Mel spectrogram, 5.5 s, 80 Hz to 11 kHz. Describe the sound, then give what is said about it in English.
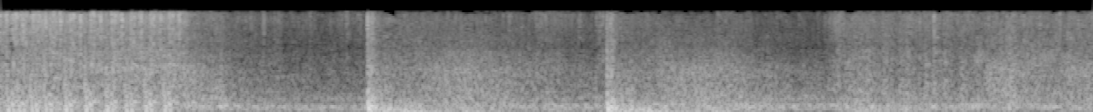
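Rapid gunfire from the Ferret .50 cal in a video game, a dense, sustained roar of shots with two sharper, louder cracks standing out midway. “The Ferret 50 cal isn't the one hit kill anymore. Are you fucking kidding? What's the point of the gun?”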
